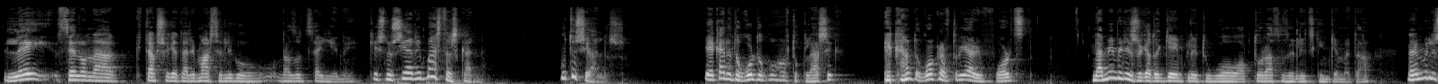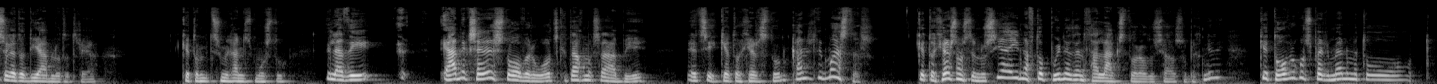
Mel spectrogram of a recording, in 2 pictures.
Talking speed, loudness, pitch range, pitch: 210 wpm, -20 LUFS, 145-230 Hz, 175 Hz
